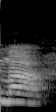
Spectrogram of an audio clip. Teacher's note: हैं हमारे नासिका से निकलते हैं जैसे हम बोलेंगे म तो जब हम म बोलेंगे तो हमारी नासिका से भी नाक से भी हमारी वायु प्रवाहित होगी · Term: नासिका वण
